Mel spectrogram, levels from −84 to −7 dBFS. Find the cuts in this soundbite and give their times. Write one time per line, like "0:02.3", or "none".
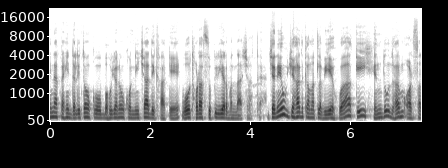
0:02.6
0:04.3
